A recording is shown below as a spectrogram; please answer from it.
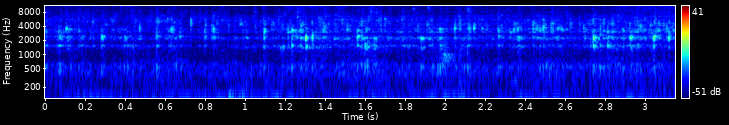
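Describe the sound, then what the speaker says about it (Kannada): Garlic, cinnamon and cloves fry in ghee for a vegetable pulao, giving a steady, soft crackling sizzle with faint bubbling and scattered brief pops close by, heard without any talking. "ಚಕ್ಕೆ ಮತ್ತು ಲವಂಗ ಹಾಕೊಂಡಿದ್ದೀನಿ ಮತ್ತು ಬೆಳ್ಳುಳ್ಳಿ ಹಾಕ್ತಾಯಿದ್ದೀನಿ"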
